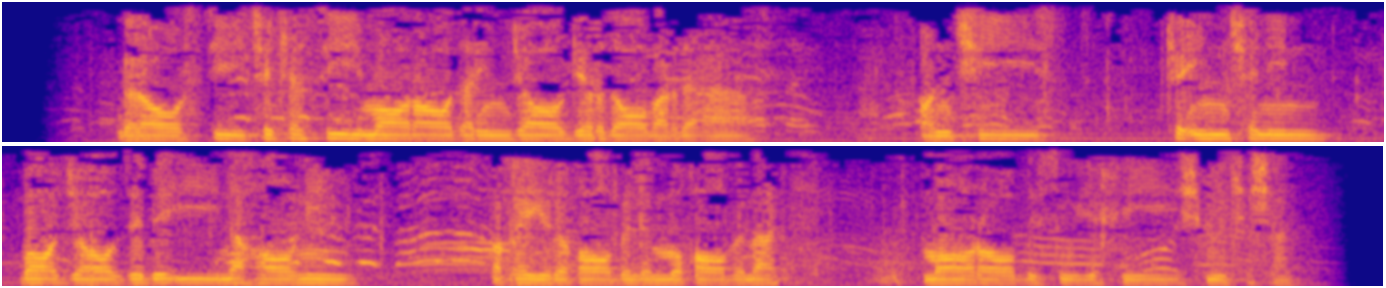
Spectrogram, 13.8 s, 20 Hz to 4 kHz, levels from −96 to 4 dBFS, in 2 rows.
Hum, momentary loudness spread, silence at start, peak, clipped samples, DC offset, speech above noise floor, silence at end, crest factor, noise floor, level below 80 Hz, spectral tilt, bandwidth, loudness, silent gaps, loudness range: none; 12 LU; 0.5 s; 0 dBFS; under 0.1%; under 0.1%; 20 dB; 0.4 s; 14 dB; -34 dBFS; -46 dBFS; -10.5 dB/octave; 4 kHz; -15 LUFS; none; 4 LU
